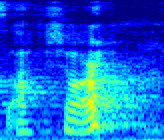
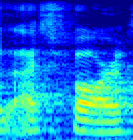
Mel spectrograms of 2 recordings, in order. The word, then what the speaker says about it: Afshar: And my last name, I'll just spell my first and last name, Shookaaf, as in flower, Shar. I know it's difficult to pronounce Afshar. Even back home in Iran, my friends always said Afshar, so I totally understand.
